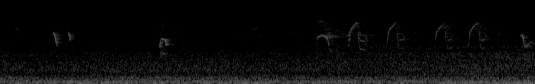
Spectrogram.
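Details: Bourke's parrot, a young bird not yet talking, giving soft, high, quick rising-and-falling chirps, a few scattered at first, then a run of about seven closely spaced notes, over steady low background hum.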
